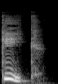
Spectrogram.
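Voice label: "geek", British English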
